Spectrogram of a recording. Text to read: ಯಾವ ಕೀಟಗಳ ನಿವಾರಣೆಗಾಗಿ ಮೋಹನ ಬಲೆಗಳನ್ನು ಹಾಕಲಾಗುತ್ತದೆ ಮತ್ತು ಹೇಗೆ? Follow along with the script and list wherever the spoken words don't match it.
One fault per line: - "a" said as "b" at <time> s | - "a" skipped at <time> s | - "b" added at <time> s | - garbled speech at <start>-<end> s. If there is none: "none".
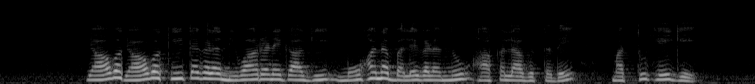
- "ಯಾವ" added at 1.2 s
